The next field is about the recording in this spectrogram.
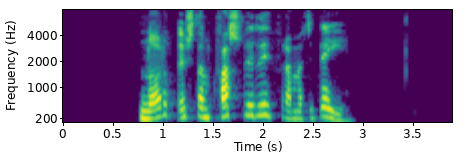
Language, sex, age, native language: Icelandic, female, 40-49, Icelandic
